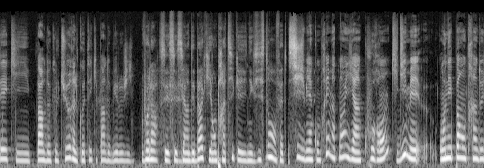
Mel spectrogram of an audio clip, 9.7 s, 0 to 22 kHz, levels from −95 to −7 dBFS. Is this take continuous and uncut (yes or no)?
no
